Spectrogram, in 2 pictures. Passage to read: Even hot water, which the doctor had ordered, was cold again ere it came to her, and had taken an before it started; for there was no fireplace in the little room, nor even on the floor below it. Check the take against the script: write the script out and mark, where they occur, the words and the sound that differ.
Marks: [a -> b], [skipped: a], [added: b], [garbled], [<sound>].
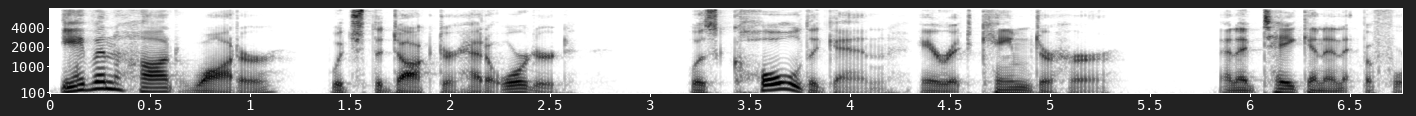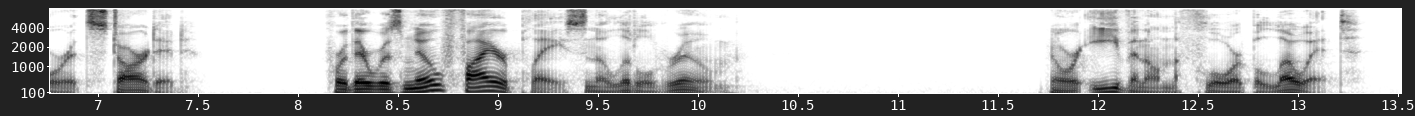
Even hot water, which the doctor had ordered, was cold again ere it came to her, and had taken an before it started; for there was no fireplace in the little room, nor even on the floor below it.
